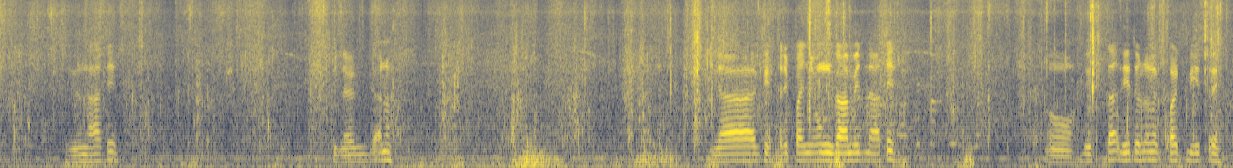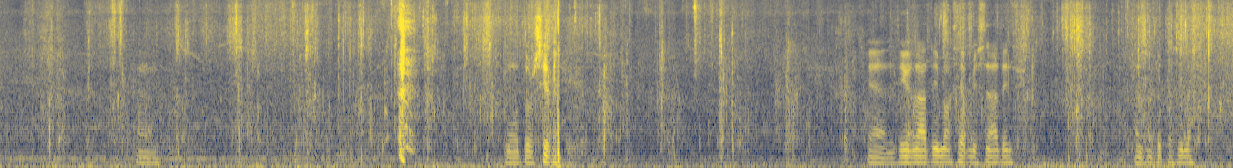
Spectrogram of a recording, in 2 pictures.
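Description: A man talks close by in a casual, lively way.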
